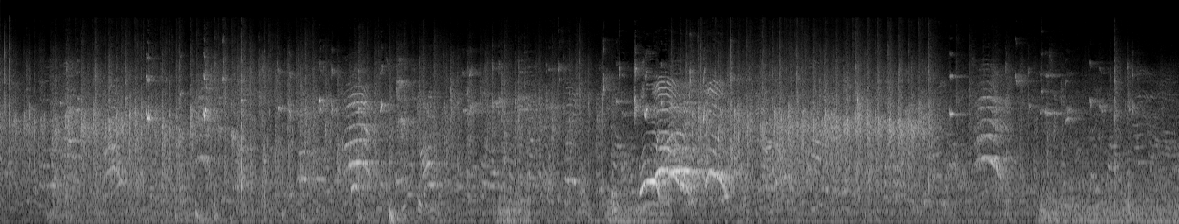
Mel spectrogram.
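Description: Badminton rackets strike a shuttlecock with light pops in an echoing hall.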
